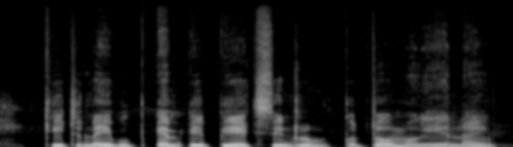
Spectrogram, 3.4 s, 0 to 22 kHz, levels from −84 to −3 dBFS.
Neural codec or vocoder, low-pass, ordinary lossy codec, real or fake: codec, 44.1 kHz, 3.4 kbps, Pupu-Codec; none; none; fake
